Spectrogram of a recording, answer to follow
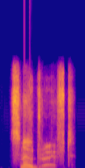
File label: "snowdrift", British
